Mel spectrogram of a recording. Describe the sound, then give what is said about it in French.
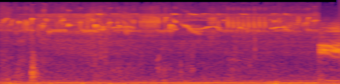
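A kingfisher's thin, very high-pitched whistles, heard on a guided nature walk, piercing calls that recur over a steady low hum and a busy chorus of chirping insects or birds. “Quand vous l'entendez, on ne peut pas trop le manquer en fait, le martin pêcheur.”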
